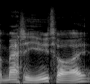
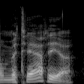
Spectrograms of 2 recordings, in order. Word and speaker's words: Mata'utia: Brothers Sione and Chanel Matautia, let's say, while we're reading the article, scored 5 tries between them, but on radio they were Matautai and on TV they were Matautia. That's because radio's Wendell Saylor asked their brother, St. George Illawarra's Peter Matautia, how to pronounce it. He went for Matautai. But when a set of 6 asked Channel his preferred pronunciation, he replied Matautia.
